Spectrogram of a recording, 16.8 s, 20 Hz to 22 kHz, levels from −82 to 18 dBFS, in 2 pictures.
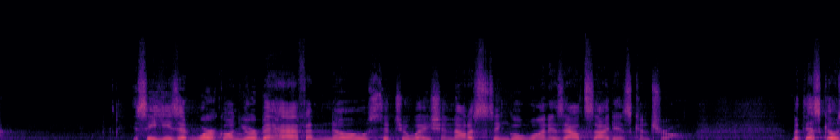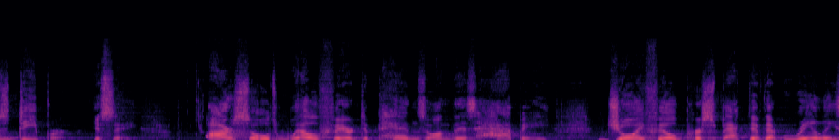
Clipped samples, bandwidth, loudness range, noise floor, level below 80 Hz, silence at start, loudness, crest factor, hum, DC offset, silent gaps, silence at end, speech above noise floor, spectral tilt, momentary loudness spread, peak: under 0.1%; 15.5 kHz; 5 LU; -70 dBFS; -72 dBFS; 0 s; -33 LUFS; 20 dB; none; under 0.1%; none; 0 s; 37 dB; -4 dB/octave; 15 LU; -14 dBFS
